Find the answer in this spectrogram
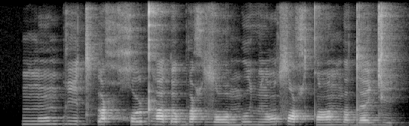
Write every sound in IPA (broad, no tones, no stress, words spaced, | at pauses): ŋũ bit͡sʼɯħ χuɖʱaɗʌbɯħ zˤomu ʎũsˤɯħ tˤũŋʌ dɛɟi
